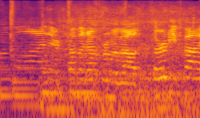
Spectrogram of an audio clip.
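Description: Lobster boat's engine running steadily with a low rumble under a man's voice.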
